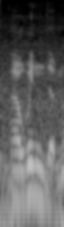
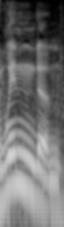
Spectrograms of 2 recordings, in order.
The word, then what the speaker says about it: Wymondham: Well, how do you pronounce it? Wyndham. I know. Wyndham. Yeah, okay. Tell me about it. So it's Wymondham.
